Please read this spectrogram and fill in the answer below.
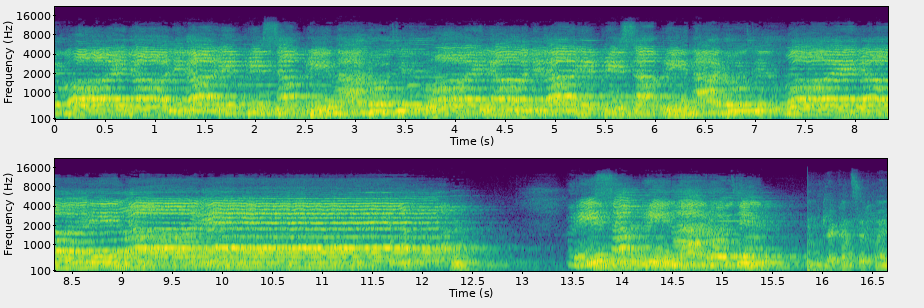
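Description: A women's folk choir singing unaccompanied, several voices in harmony on long held chords. The singing fades out about twelve seconds in, and after a short gap voices start again near the end.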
